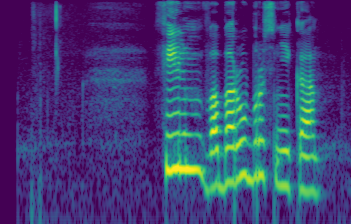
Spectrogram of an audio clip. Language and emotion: Russian, neutral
